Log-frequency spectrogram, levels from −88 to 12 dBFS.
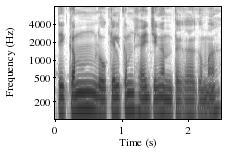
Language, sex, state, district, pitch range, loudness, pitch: Wancho, male, Arunachal Pradesh, Longding, 110-130 Hz, -16 LUFS, 120 Hz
